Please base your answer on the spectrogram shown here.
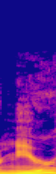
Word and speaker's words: Nir: And please note that Near is spelled N I R like his name.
